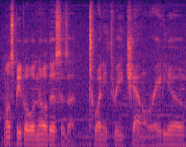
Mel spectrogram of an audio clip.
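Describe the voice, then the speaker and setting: Soft background music accompanies a radio repair host working at an indoor workbench and chatting informally with viewers as he tinkers. His voice sits low and dark, steady in tone, at a normal speed, and his style is folksy.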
